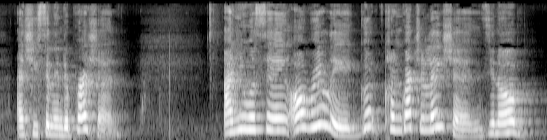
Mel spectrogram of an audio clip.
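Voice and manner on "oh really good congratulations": high, swooping, drawn-out sarcastic tone. Retelling a talk show host answering a caller: imitating a sarcastic remark. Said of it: "being sarcastic".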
